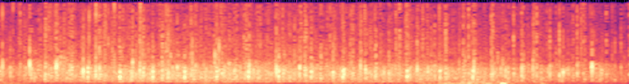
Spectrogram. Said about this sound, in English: And so I would love for you to give a big round of applause for our speaker this morning, Mark Gungor.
